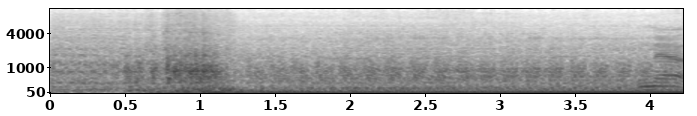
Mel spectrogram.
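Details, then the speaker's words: Cummins N14 diesel after replacing the cam follower housing shim/gasket to fix an oil leak, first start: expected to crank a while sucking air, but it catches almost at once and settles into a steady, even clatter, no stumbling or hunting. "Okay, now remember it's going to be sucking a lot of air. So it's going to crank for a while before it starts."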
